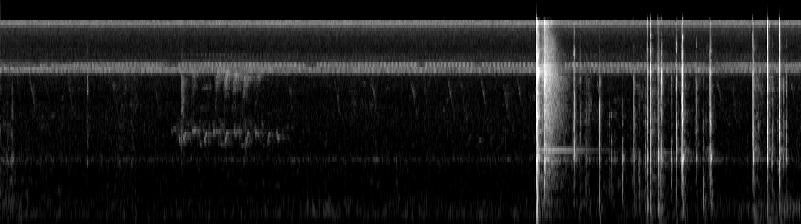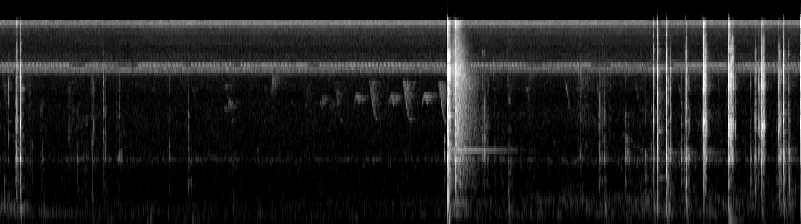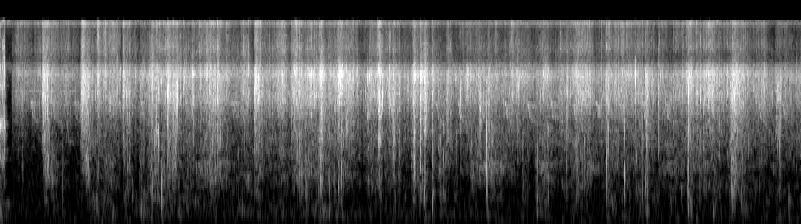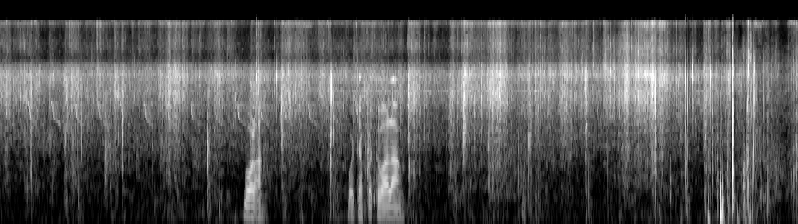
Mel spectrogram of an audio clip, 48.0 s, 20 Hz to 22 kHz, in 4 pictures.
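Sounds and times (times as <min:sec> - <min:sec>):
air rifle shot crack: 0:08.0 - 0:08.5, 0:18.7 - 0:19.3.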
